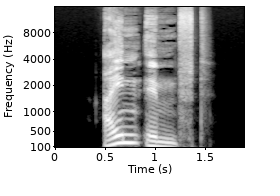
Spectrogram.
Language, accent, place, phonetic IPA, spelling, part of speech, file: German, Germany, Berlin, [ˈaɪ̯nˌʔɪmp͡ft], einimpft, verb, De-einimpft.ogg
- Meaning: inflection of einimpfen: 1. third-person singular dependent present 2. second-person plural dependent present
